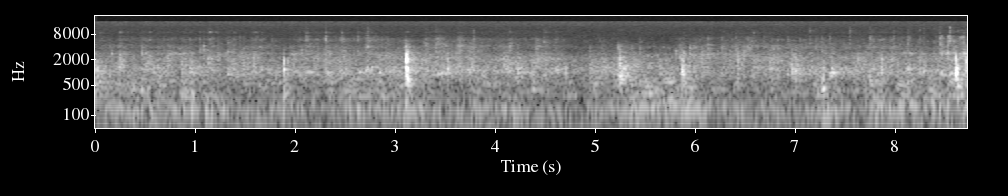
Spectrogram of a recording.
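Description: Backgammon checkers click and clack against a wooden board.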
